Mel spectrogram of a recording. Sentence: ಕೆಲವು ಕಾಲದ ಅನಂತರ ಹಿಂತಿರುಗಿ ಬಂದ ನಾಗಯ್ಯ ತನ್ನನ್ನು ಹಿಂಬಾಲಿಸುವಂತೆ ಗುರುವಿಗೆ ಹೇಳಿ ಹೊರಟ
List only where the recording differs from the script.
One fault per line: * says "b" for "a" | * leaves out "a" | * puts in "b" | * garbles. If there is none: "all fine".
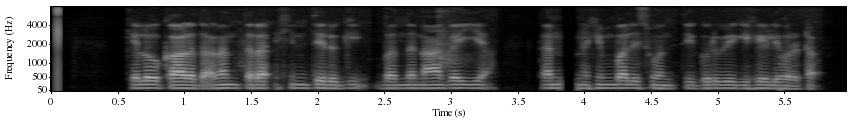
all fine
